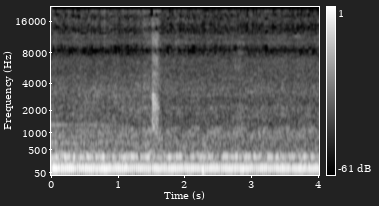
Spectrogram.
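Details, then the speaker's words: Kenmore 90 Series washer on a fast spin after repair: a steady, even low hum with the loud spin noise completely gone; the loud spin noise had been caused by a worn transmission shaft. "Escuchen, se nos quitó el ruido por completo, el ruido que tenía. Esta lavadora ya quedó al puro fregazo. Qué bonito spin tiene, súper rápida."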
